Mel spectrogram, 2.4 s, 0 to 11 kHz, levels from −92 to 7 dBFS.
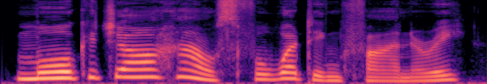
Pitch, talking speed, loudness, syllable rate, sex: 210 Hz, 150 wpm, -18 LUFS, 5.4 syllables/s, female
